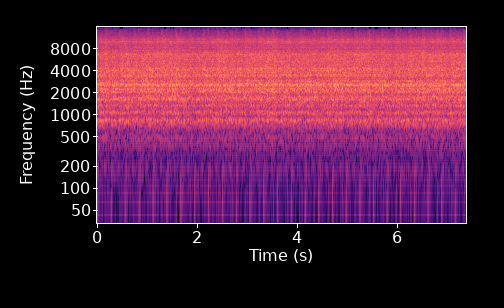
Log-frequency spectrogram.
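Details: 1978 Shifting Gears 208 tractor after head gasket replacement, choked, gas in tank: starter spins engine steadily with even compression pulses about five a second but never fires; owner suspects no fuel or a plugged carburetor jet.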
